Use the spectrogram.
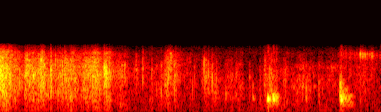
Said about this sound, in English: Somebody's shuffling their books over there. I'll wait till you finish.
